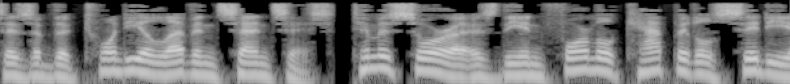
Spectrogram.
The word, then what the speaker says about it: Timișoara: Timișoara, Romanian pronunciation, Timișoara, listen, German, Temeswar, also formerly Temesberg or Temeswar,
